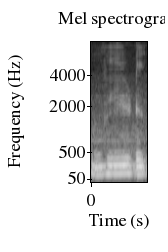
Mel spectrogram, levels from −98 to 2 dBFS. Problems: none marked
